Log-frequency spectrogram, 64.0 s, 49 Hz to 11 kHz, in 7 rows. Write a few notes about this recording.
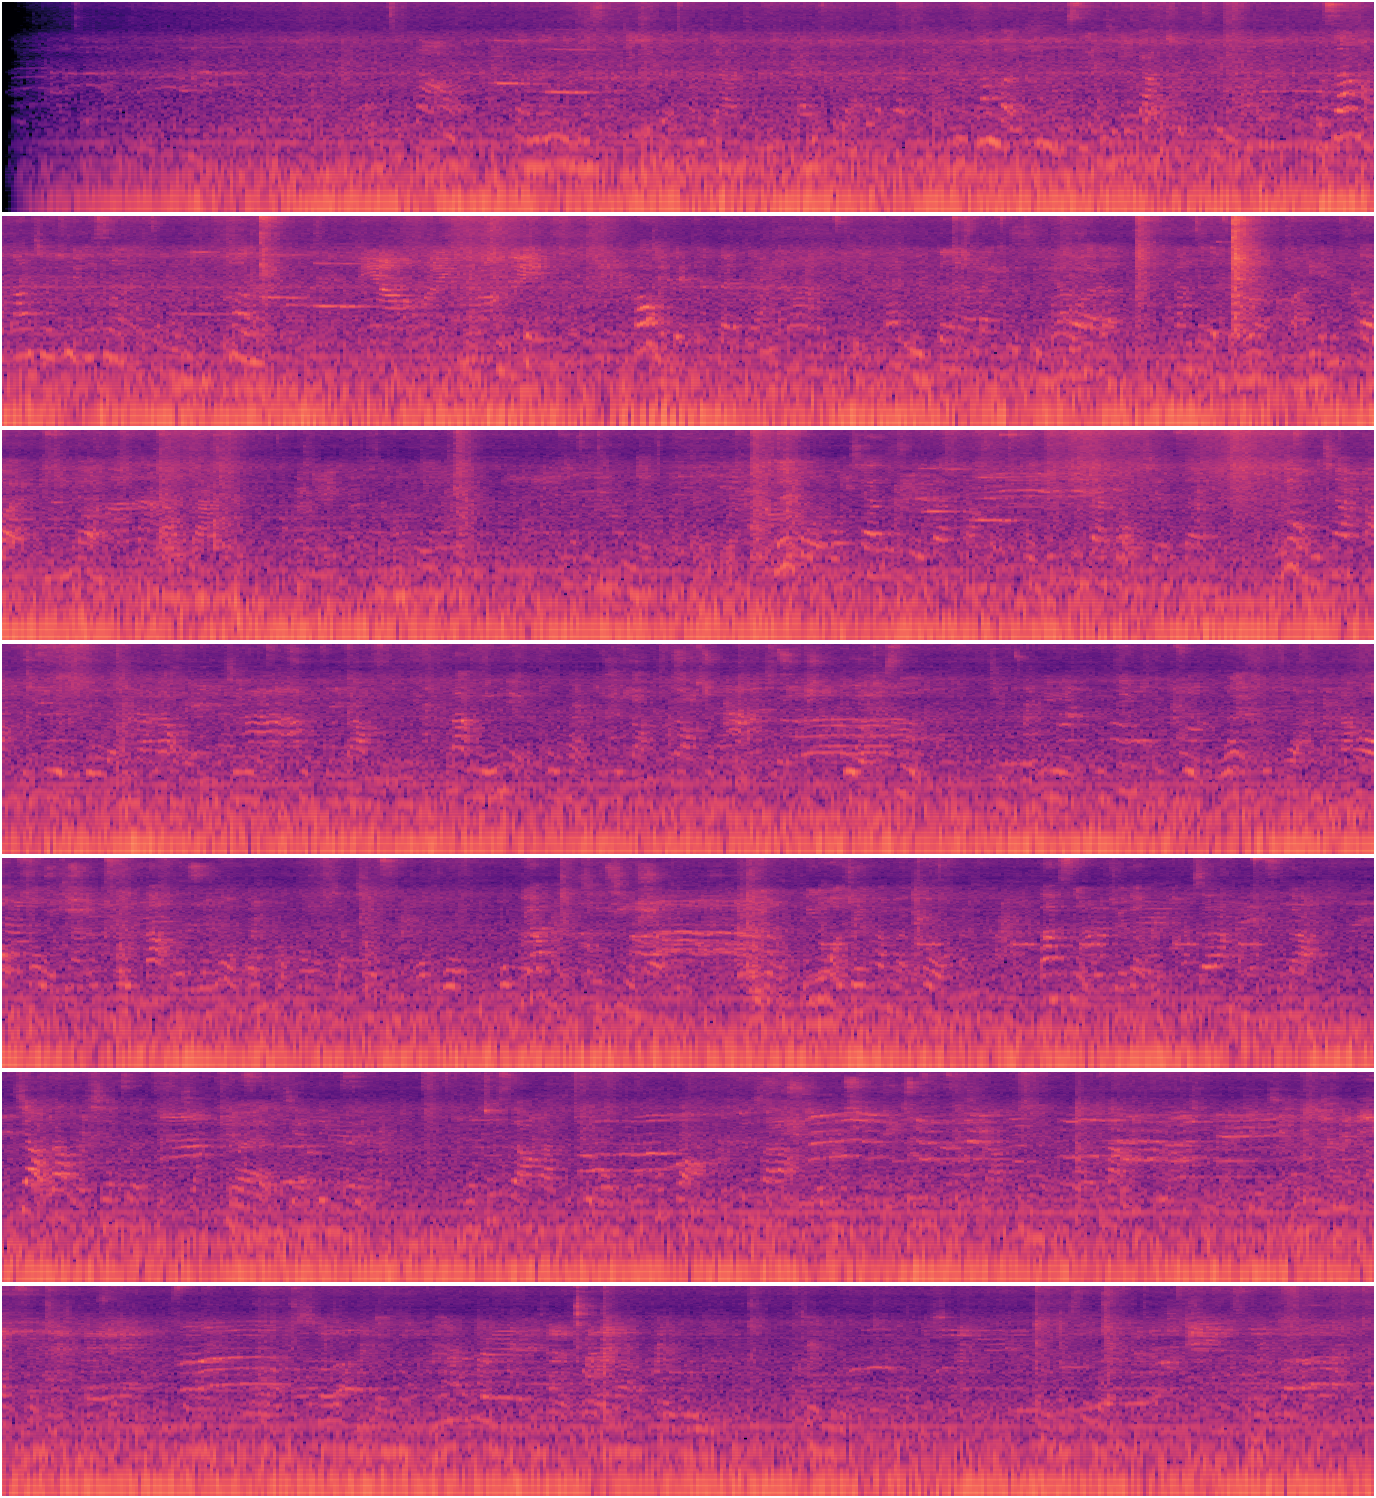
In the convenience store inside, Binaural recordings, Sony PCM D50 + Soundman OKM II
